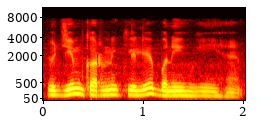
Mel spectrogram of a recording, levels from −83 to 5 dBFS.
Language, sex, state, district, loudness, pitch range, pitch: Hindi, male, Uttar Pradesh, Lucknow, -16 LUFS, 110-135 Hz, 125 Hz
